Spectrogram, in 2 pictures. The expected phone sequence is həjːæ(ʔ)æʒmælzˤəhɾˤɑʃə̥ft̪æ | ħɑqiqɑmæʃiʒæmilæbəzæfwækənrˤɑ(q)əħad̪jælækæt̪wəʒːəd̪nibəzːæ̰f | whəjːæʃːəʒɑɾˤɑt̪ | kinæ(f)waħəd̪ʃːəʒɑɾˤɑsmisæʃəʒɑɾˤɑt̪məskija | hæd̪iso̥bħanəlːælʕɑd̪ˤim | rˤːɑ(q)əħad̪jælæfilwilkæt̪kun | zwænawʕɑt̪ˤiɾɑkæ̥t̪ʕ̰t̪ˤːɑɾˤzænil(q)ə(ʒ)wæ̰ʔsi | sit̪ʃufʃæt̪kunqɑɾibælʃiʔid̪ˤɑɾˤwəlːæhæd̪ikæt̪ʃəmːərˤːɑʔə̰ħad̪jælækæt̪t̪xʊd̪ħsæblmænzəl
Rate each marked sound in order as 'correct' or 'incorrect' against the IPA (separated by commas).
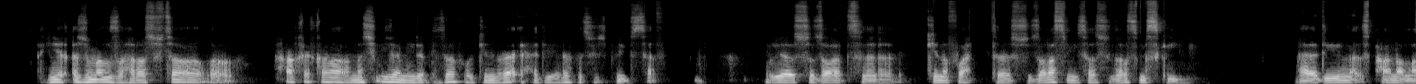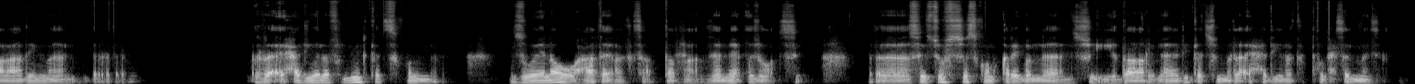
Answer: correct, incorrect, correct, incorrect, incorrect, correct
